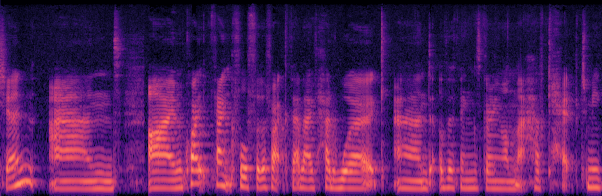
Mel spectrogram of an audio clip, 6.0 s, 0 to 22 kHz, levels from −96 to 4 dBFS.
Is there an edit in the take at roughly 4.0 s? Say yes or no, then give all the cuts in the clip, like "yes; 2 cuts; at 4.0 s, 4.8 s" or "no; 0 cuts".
no; 1 cut; at 1.4 s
